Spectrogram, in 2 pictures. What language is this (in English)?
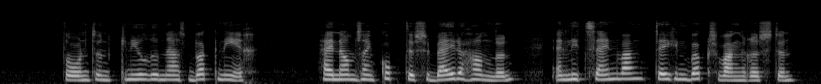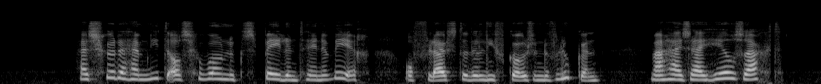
Dutch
